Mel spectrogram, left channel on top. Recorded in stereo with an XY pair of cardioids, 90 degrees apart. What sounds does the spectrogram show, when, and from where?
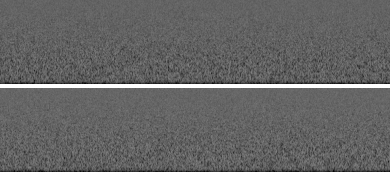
Only background noise.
